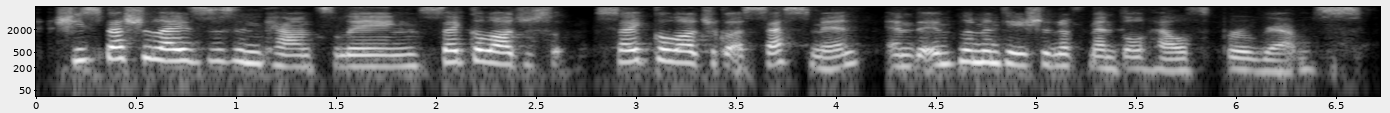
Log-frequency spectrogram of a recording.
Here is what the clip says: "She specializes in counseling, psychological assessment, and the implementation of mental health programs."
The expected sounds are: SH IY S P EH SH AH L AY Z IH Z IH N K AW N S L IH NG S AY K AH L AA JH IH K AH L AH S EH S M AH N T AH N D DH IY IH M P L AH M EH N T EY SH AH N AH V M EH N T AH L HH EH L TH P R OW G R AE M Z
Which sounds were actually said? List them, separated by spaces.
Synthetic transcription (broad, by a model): SH IY S P EH SH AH L AY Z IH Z IH N K AW N S L IH NG S AY K AH L AA JH IH K AH L AH S EH S M AH N T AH N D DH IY IH M P L AH M EH N T EY SH AH N AH V M EH N T L HH EH L TH P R OW G R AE M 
